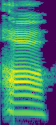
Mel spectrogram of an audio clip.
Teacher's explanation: जब आ बोलेंगे तो आपका मुंह पूरा खुल जाएगा, पूरा फैल जाएगा।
